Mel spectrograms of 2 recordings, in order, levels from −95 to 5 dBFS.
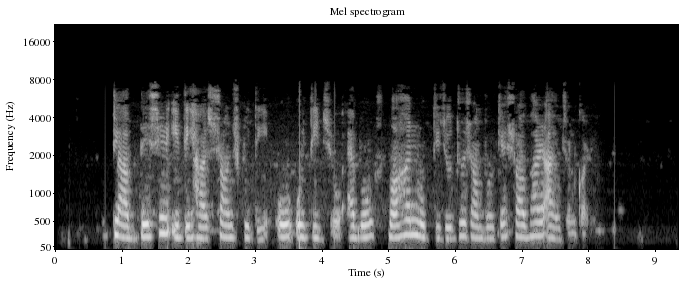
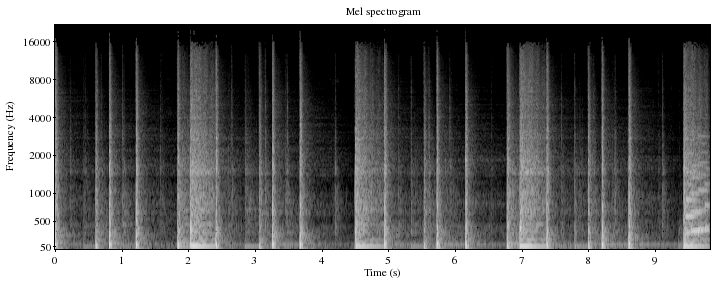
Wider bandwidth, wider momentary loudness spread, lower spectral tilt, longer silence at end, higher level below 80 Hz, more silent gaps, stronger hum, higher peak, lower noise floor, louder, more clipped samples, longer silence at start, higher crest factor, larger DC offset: second, 7.4 kHz vs 15.5 kHz; second, 10 LU vs 16 LU; about the same, -5.5 dB/octave vs -6 dB/octave; first, 1.15 s vs 0 s; second, -54 dBFS vs -24 dBFS; neither; neither; about the same, -2 dBFS vs 0 dBFS; first, -74 dBFS vs -52 dBFS; first, -16 LUFS vs -22 LUFS; neither; first, 0.75 s vs 0 s; second, 16 dB vs 22 dB; neither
